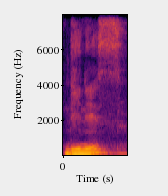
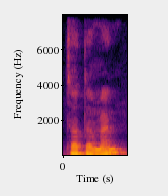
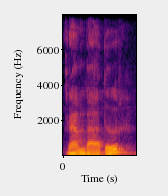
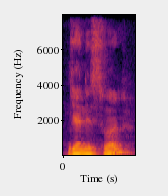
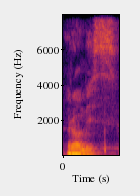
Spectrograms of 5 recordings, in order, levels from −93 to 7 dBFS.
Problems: constant background noise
